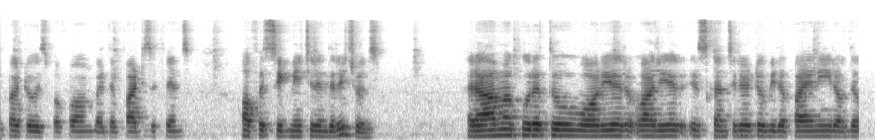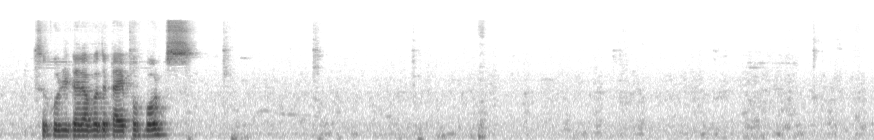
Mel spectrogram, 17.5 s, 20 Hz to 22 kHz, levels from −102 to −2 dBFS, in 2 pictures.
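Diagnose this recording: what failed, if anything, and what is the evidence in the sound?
A skip ahead happens in the network and jitter buffer stage at 8.57 to 8.59 s, right after "the pioneer of the". The speech jumps forward with no gap filled. About a second of audio was discarded while later packets already waited, so the two sides join almost directly.

A jitter buffer speed-up follows from 8.68 to 11.68 s. The speech runs at about 108% speed with unchanged pitch and sounds hurried. The buffer held too much audio, so the receiver trimmed short pitch-period pieces repeatedly, removing roughly a third of a second.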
